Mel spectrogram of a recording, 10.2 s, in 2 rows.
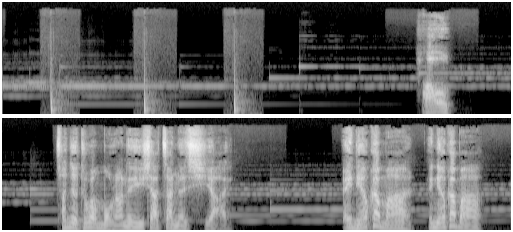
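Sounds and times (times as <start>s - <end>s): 
knocking on a wall: 0.4s - 0.8s, 1.4s - 2.6s
speech: 4.2s - 4.6s, 5.6s - 7.5s, 8.5s - 10.0s.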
